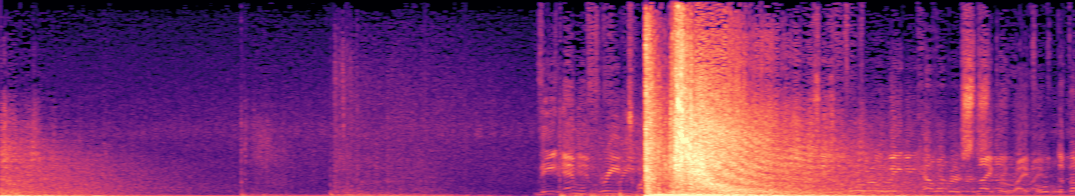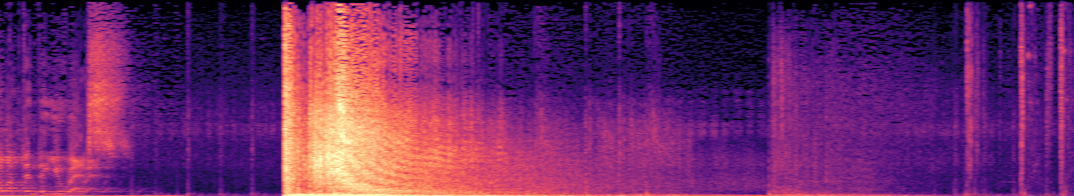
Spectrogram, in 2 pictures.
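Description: A large explosion booms in the distance and rumbles away.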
